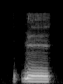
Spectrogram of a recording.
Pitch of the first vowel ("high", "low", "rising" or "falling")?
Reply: high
